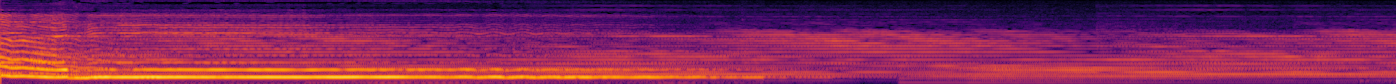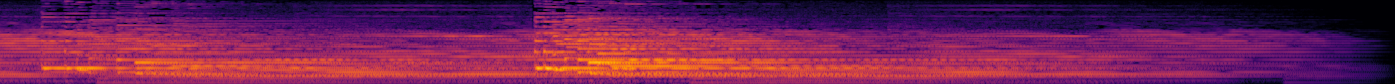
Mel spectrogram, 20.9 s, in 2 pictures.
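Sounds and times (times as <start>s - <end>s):
woman chanting a mantra: 0.0s - 6.0s
sitar: 0.0s - 20.9s
tanpura drone: 0.0s - 20.9s.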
